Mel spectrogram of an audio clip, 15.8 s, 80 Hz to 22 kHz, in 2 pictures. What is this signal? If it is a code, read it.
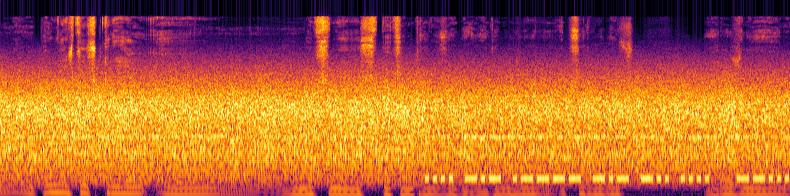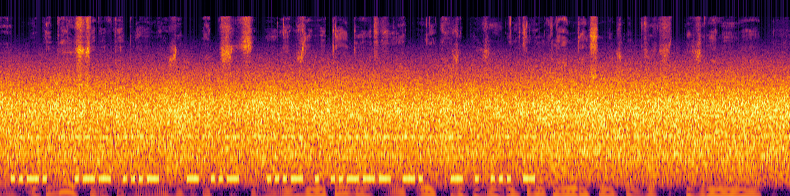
Morse code, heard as a keyed tone, machine-sent, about 30 wpm, 440 Hz, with radio static and speech in Polish. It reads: HK1KDH 7F WV TU VE2N TEST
